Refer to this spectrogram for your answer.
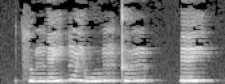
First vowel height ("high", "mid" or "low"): high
